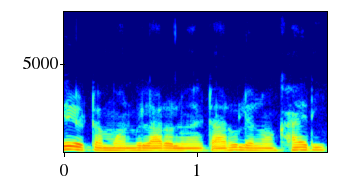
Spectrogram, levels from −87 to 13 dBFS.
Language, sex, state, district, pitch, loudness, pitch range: Maithili, male, Bihar, Madhepura, 130 Hz, -14 LUFS, 125-145 Hz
